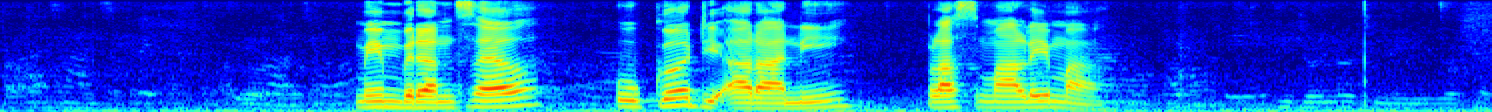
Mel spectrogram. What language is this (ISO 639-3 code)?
jav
